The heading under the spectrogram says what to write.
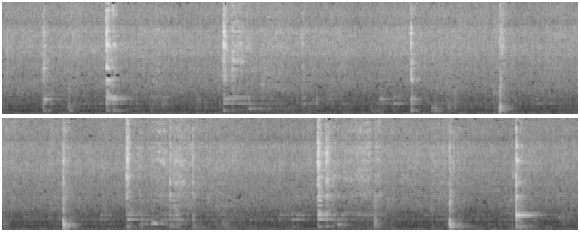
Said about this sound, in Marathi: तर या छान भाज्या आपल्याला परतून घ्यायच्या आहेत।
